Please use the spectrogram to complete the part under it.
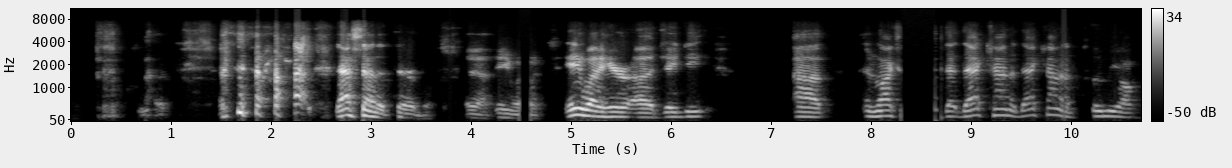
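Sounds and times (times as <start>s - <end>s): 
laughter: 0.3s - 6.3s, 7.3s - 10.6s
speech: 0.3s - 6.4s, 7.2s - 10.6s
voice making croaky burp-like grunts: 2.4s - 4.6s.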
